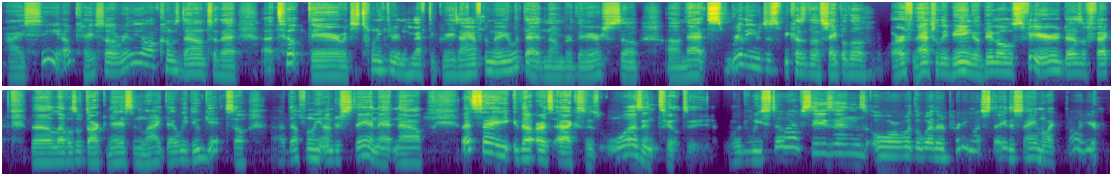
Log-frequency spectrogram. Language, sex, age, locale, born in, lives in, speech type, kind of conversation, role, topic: English, male, 30-34, en-US, United States, United States, read, expert-assistant, asker, What causes the seasons to change?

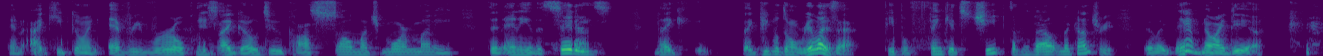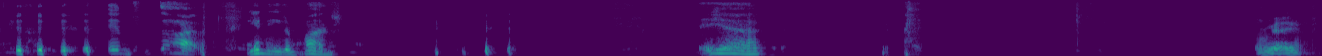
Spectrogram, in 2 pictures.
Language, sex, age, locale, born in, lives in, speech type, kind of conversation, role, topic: English, male, 45-49, en-US, United States, United States, conversation, unstructured, none, How do you decide between exploring new places and building a life in one community?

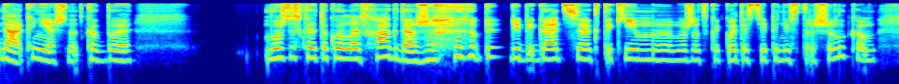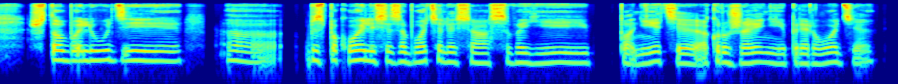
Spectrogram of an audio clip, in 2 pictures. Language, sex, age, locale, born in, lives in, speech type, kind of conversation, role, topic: Russian, female, 25-29, ru-RU, Ukraine, United States, conversation, podcast, host, Какие приметы из детства вы до сих пор соблюдаете?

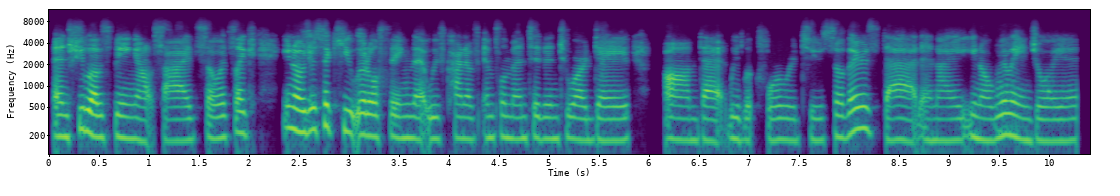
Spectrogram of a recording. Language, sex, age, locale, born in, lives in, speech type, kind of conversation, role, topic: English, female, 25-29, en-US, United States, United States, conversation, unstructured, none, What simple daily routine lifts your mood and sets a positive tone for your day?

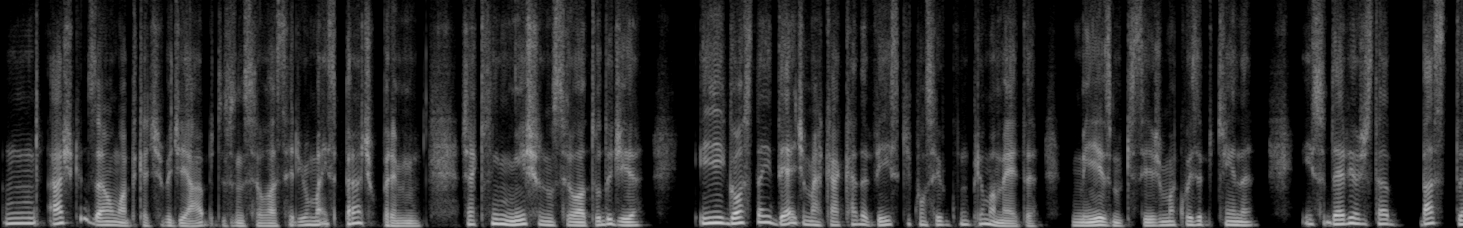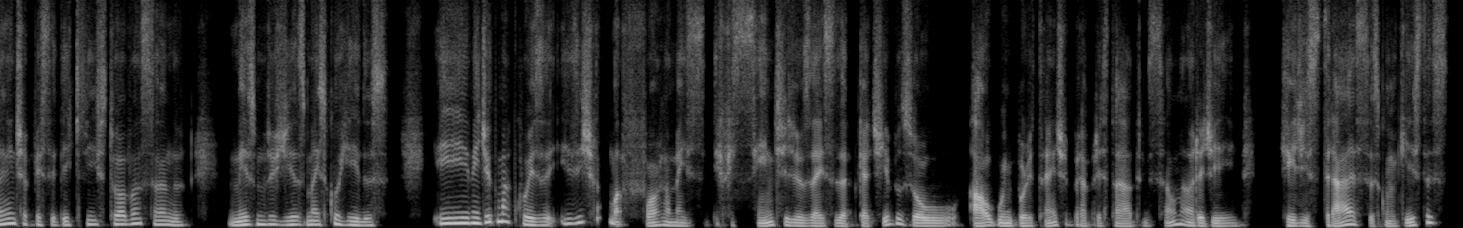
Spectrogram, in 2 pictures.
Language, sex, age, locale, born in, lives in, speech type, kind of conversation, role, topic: Portuguese, male, 20-24, pt-BR, Brazil, United States, read, expert-assistant, asker, Como criar metas realistas e manter a motivação na rotina?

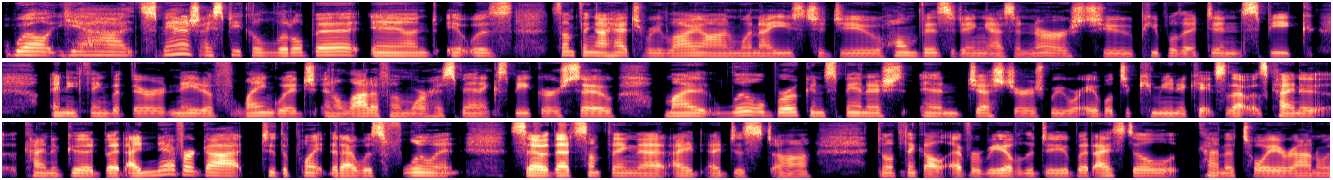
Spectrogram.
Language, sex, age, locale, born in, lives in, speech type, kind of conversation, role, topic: English, female, 55-59, en-US, United States, United States, conversation, unstructured, none, What is one small, doable goal you’re excited to pursue this season, and why does it matter to you?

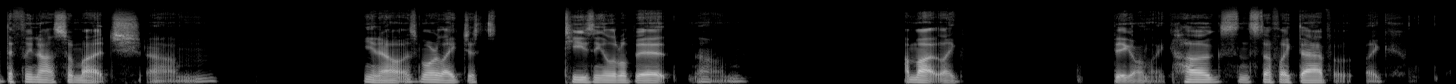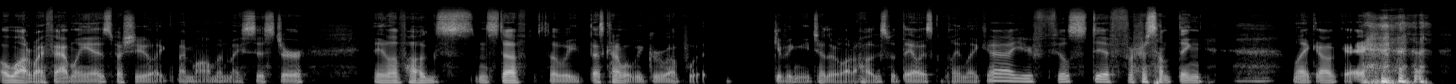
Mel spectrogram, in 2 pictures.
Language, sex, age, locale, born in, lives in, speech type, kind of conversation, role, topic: English, male, 30-34, en-US, United States, United States, conversation, advice, user, How can I start sharing my feelings with family and friends?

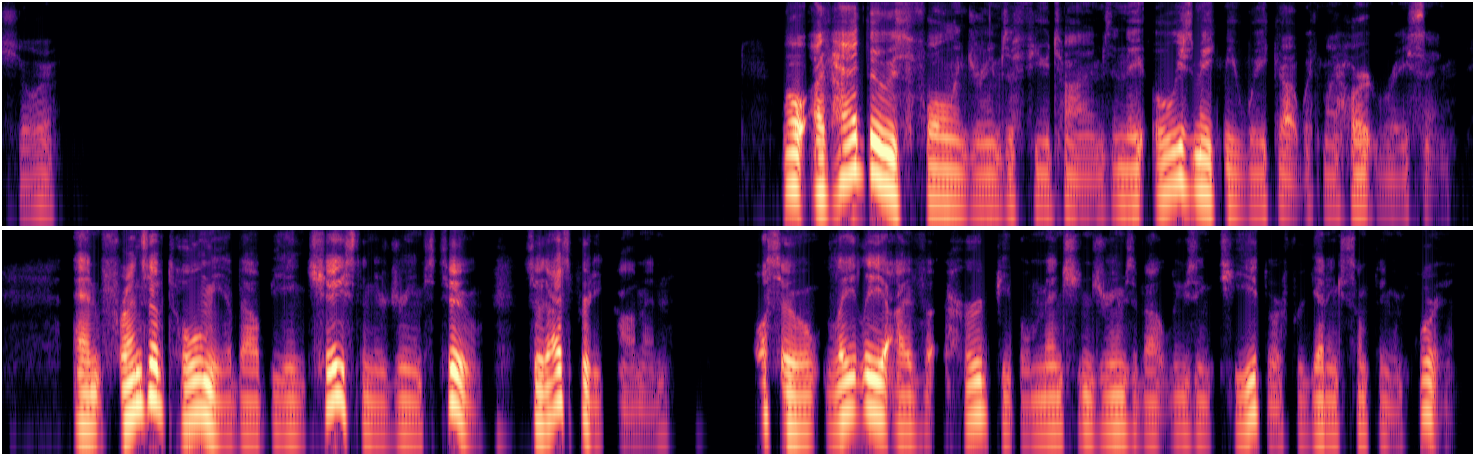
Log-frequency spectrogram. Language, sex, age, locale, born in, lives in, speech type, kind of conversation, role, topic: English, male, 30-34, en-US, United States, United States, read, expert-assistant, asker, How do different cultures interpret dream meanings?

